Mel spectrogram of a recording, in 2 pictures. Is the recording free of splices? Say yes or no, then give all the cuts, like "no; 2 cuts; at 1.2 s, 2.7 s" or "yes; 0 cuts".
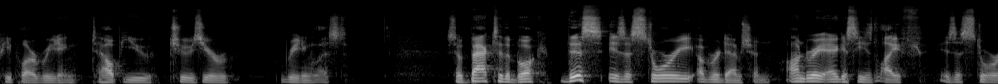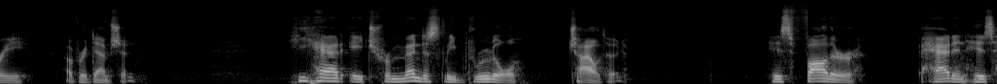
no; 1 cut; at 5.5 s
